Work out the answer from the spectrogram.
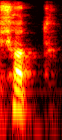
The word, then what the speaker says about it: সৎ: মানে শত কিন্তু যখন যখন আমরা হসন্ত দিচ্ছি তখন কি হচ্ছে এই ও কারটা হারিয়ে যাবে এখানে কোন কার যুক্ত হবে না তখন কি হবে সৎ সৎ এখানে সত হবে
